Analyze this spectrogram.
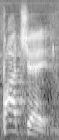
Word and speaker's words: Pace: Pace, you said your name was Father Pace. In inglese, in italiano mi nome si pronuncia Pace.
